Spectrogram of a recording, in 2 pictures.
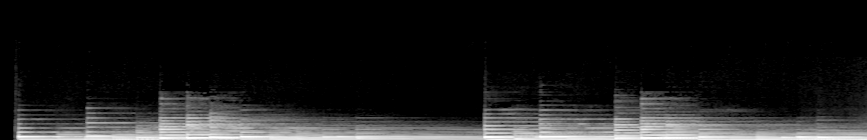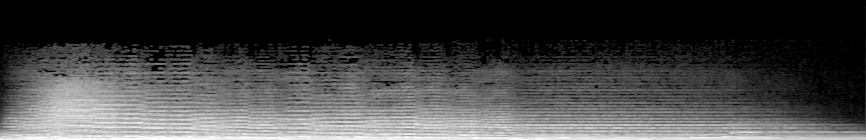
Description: Romantic Neoclassical Instrumental, Emotional Soundscape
